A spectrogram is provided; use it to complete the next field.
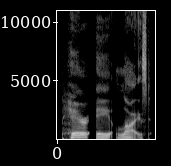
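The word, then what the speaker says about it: paralysed: Say it slowly with us. Paralyzed. Paralyzed. The stress is on the first part.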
